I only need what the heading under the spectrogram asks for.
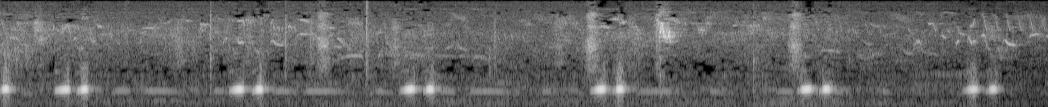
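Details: A Eurasian hoopoe calling its flock gives soft, low hollow 'oop-oop' notes in pairs or triplets about every two seconds, with faint chatter from other birds behind.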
